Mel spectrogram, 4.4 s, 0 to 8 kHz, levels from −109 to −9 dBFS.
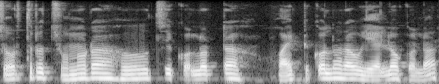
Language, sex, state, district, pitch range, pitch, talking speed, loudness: Odia, male, Odisha, Malkangiri, 120-130 Hz, 125 Hz, 165 wpm, -17 LUFS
